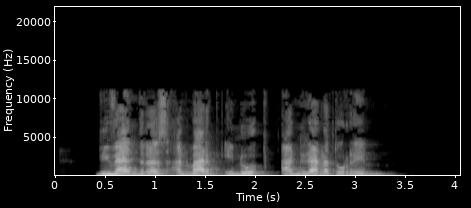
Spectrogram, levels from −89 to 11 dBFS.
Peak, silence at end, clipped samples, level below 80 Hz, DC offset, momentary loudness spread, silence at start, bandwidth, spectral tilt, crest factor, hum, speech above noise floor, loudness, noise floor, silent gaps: -6 dBFS; 0.75 s; under 0.1%; -64 dBFS; under 0.1%; 11 LU; 0.4 s; 11.5 kHz; -5 dB/octave; 20 dB; none; over 65 dB; -25 LUFS; under -90 dBFS; none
